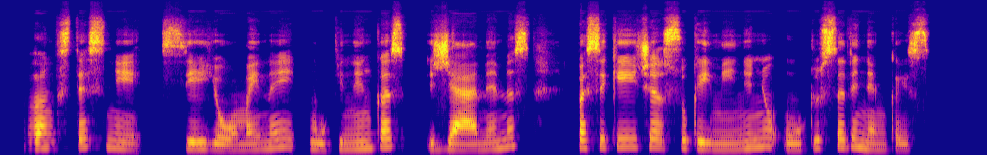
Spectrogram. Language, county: Lithuanian, Kaunas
